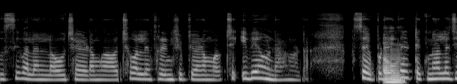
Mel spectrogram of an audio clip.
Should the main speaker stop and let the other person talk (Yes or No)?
No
